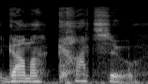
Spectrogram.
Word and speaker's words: Gamakatsu: it and a hook, a gamakatsu with a K, not a G. I don't know what a gamakatsu is, and I don't know why people say it like that, but it's gamakatsu.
